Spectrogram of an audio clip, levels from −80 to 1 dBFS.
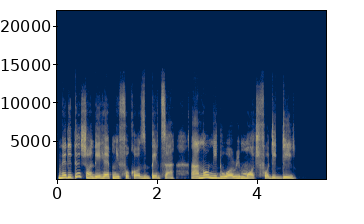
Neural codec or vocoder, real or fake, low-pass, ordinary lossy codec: autoencoder, 48 kHz, 32 numbers a frame, DAC-VAE, trained on Japanese speech; fake; 14.4 kHz; none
